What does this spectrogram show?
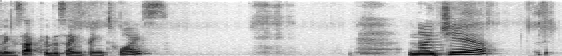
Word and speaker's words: Niger: check this interesting okay Americans say Niger Brits apparently although I've never heard this say N N N I never heard that I've heard the more American pronunciation which is Niger Niger not that I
